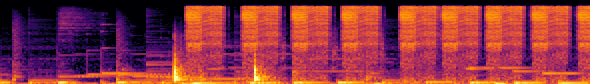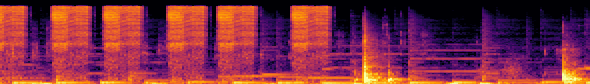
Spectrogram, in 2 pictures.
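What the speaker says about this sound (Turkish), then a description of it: "biz yine de şuralara böcek spreyi sıkalım." Repeated short hissing bursts of an aerosol spray, about a dozen quick sprays in a steady rhythm, close by, over a low musical background.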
